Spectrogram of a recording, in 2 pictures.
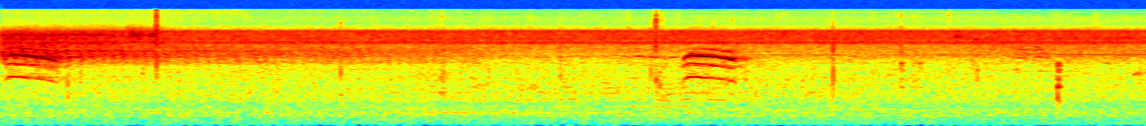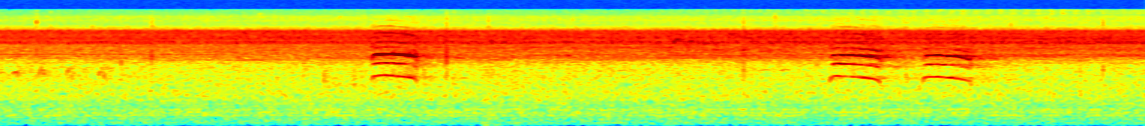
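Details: Summer cicada chorus, a continuous shrill hiss running under several brief bursts of quick chirping bird notes that come and go.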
